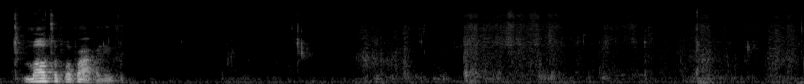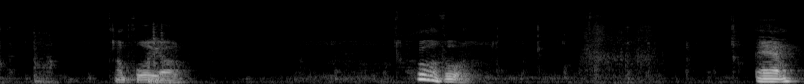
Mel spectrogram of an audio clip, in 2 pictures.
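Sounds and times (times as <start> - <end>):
faint chewing: 1.2 - 4.9, 5.6 - 9.4, 10.0 - 15.6
paper napkin rustling: 3.5 - 8.3, 13.8 - 14.8.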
